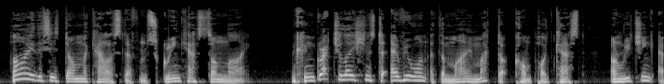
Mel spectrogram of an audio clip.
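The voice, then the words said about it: British accent. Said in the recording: “a nice British accent”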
